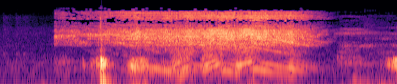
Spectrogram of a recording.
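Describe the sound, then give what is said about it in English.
A chainsaw roars to life and runs for about three seconds, a harsh, buzzing whine whose pitch surges up and down as it revs, then cuts off abruptly. “Is that a motorcycle or something? No, it's a chainsaw.”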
